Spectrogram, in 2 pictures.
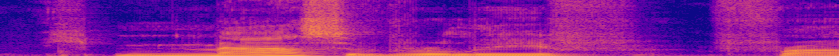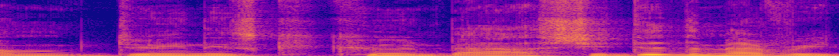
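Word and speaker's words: Kaqun: I believe it was developed in Hungary, and it's called Cocoon. It's spelled K-A-Q-U-N, Cocoon.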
